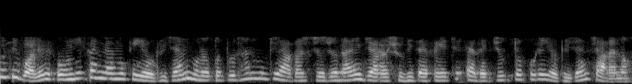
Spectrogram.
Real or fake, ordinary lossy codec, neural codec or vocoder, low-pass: fake; MP3, 32 kbps; codec, 16 kHz, 2 kbps, FreqCodec, smaller model; 3.6 kHz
